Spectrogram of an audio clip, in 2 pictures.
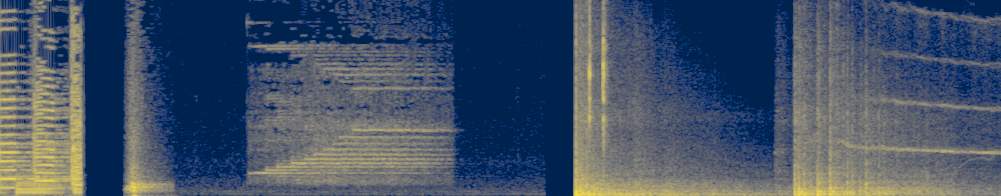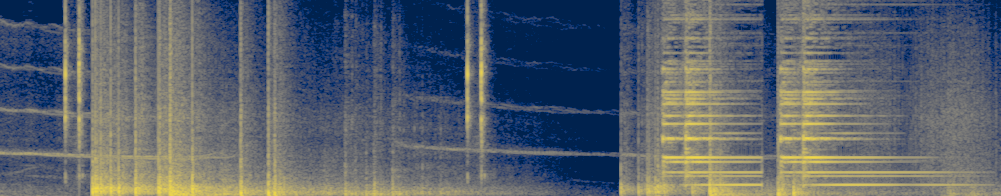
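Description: End-screen sound effects. Background music stops just after the start, followed by a short swoosh and a brief shimmering tone. A string of firework-like crackling bursts with falling whistles comes next, and a bell-like chime starts near the end.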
